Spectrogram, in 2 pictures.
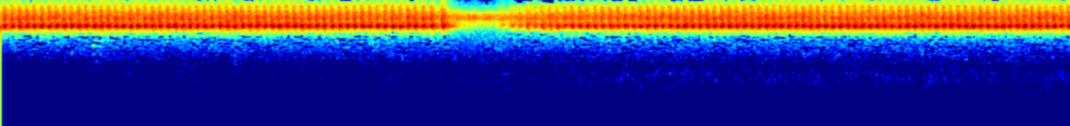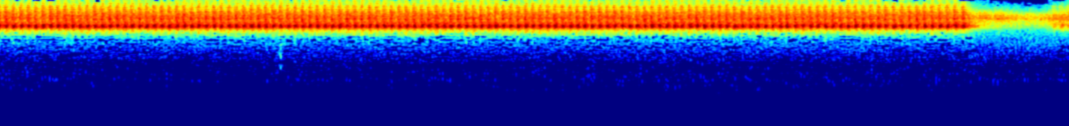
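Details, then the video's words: Grasshoppers with no music: a steady, shrill, high-pitched buzzing trill pulsing about four times a second, briefly dropping out near three seconds and again just before the end. "Grass Hopper Sounds"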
